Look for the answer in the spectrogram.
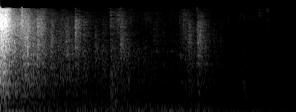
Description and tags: Throwing a wooden skirt on floor
I threw a wooden floor skirt on the floor.
Thought I'd share that with you...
